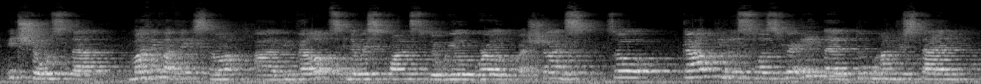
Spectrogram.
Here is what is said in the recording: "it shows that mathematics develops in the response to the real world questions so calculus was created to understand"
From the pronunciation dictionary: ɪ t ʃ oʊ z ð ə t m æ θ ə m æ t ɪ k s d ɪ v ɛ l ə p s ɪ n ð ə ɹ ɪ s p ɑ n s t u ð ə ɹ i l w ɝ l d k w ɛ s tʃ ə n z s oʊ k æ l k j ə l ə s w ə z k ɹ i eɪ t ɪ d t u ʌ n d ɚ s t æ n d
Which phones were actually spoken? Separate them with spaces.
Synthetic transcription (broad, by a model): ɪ t ʃ oʊ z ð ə t m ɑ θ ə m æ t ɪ k s d ɪ v ɛ l ə p s ɪ n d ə ɹ ɪ s p ɑ n s t u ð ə ɹ i l w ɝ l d k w ɛ s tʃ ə n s s oʊ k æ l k j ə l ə s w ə s k ɹ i eɪ t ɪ d t u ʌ n d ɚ s t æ n d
